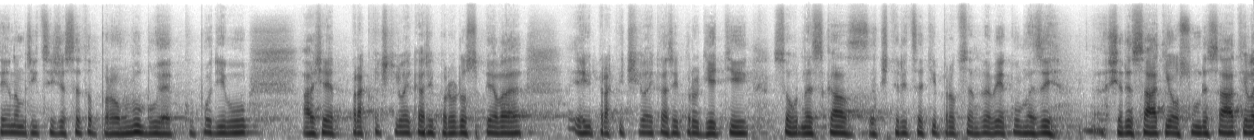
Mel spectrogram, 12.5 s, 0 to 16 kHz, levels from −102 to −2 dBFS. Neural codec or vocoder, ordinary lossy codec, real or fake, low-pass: autoencoder, 48 kHz, 32 numbers a frame, DAC-VAE, trained on Japanese speech; AAC, 96 kbps; fake; 14.4 kHz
